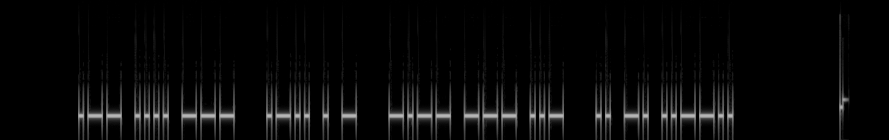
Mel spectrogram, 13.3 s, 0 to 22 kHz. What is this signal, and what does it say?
Morse code, heard as a keyed tone, about 17 wpm, 700 Hz. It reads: WHO LET YOU IN?
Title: Sentences from Top 300 Words 17wpm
